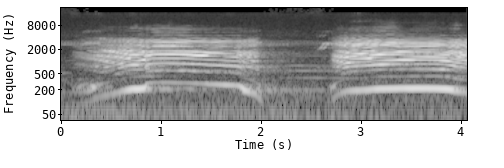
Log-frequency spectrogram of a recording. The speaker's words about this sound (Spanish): Se trata de los primeros bramidos que emiten los ciervos machos adultos como respuesta al inicio del celo de las hembras. Está a punto de empezar uno de los espectáculos de la naturaleza más asombrosos, la berrea de los ciervos,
